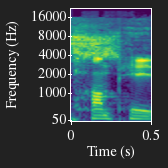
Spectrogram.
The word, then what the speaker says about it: Pompe: get the name right was it pompe disase Pompei disease okay I was not sure how to pronounce that thank you so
